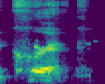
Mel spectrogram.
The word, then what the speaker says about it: creek: and isn't she special instead of Creek we say Crick like Stoney it's spelled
